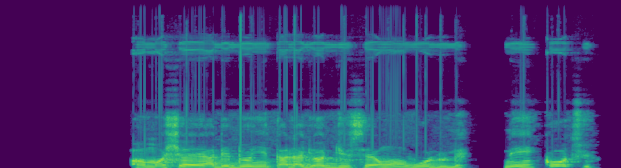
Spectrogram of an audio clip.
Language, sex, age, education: Yoruba, male, 30-45, tertiary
